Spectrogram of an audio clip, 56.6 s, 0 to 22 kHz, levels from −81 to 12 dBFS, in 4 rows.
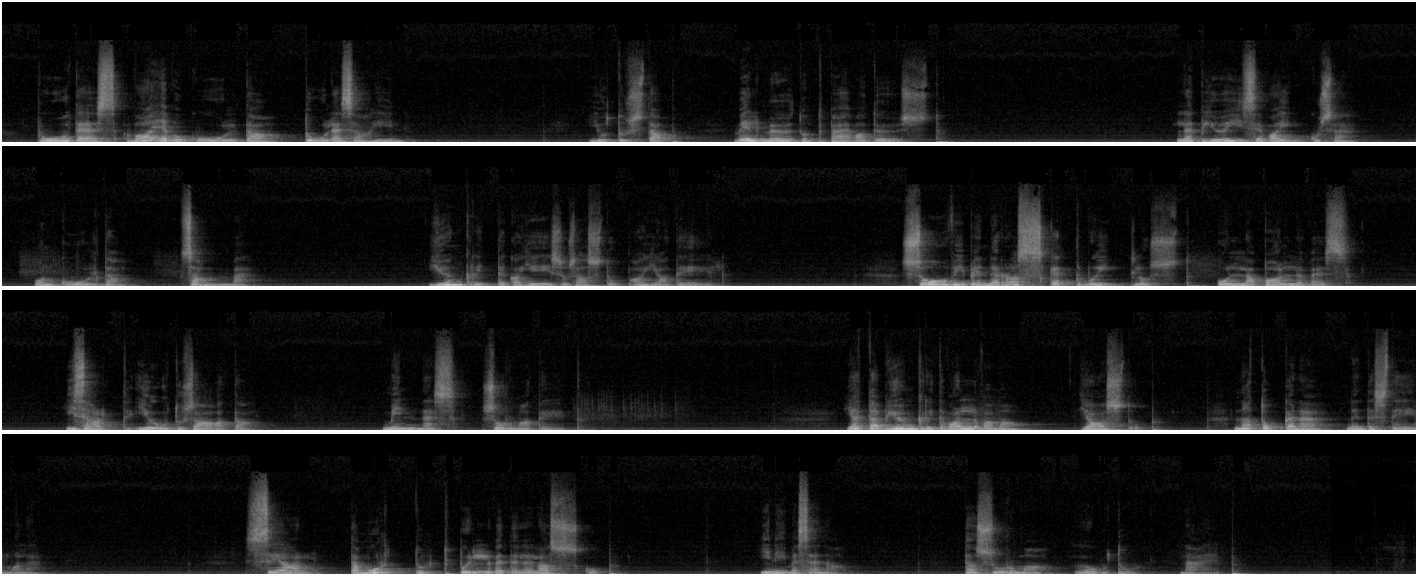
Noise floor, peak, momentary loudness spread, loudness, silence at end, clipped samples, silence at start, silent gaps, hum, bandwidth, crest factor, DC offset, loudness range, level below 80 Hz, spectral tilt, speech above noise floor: -61 dBFS; -6 dBFS; 17 LU; -28 LUFS; 1.6 s; under 0.1%; 0.35 s; none; 60 Hz at -55 dBFS; 18.5 kHz; 22 dB; under 0.1%; 10 LU; -42 dBFS; -5 dB/octave; 34 dB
